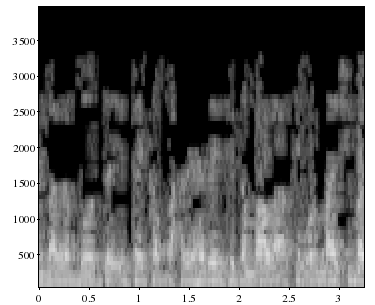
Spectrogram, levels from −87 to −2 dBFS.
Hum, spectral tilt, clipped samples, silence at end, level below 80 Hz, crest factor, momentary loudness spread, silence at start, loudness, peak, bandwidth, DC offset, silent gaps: none; -12.5 dB/octave; under 0.1%; 0 s; -44 dBFS; 14 dB; 5 LU; 0 s; -22 LUFS; -6 dBFS; 3.4 kHz; under 0.1%; none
